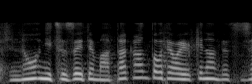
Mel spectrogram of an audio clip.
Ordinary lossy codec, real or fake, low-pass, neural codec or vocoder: none; fake; 7.2 kHz; codec, 16 kHz, about 1 kbps, DyCAST, with the encoder's durations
